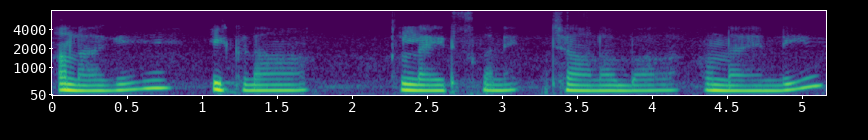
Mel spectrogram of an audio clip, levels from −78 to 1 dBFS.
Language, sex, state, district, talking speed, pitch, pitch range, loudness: Telugu, female, Andhra Pradesh, Annamaya, 80 wpm, 200 Hz, 190-215 Hz, -20 LUFS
